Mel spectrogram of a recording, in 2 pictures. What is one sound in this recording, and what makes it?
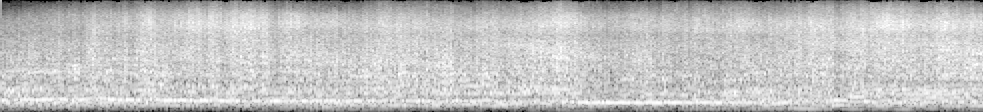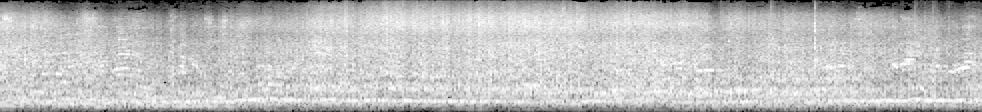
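Race car engines roar loudly around a dirt track, rising and falling as cars pass.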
